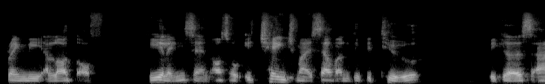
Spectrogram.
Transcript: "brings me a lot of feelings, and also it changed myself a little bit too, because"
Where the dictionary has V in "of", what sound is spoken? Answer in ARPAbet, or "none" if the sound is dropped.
F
